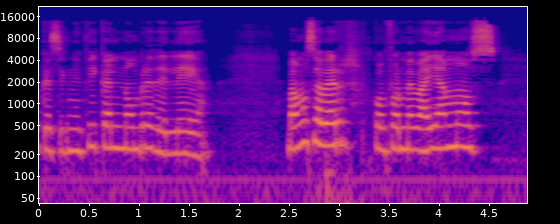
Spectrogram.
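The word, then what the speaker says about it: לאה: de lea lea cuyo nombre en hebreo se pronuncia lea y su nombre se escribe así como lo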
